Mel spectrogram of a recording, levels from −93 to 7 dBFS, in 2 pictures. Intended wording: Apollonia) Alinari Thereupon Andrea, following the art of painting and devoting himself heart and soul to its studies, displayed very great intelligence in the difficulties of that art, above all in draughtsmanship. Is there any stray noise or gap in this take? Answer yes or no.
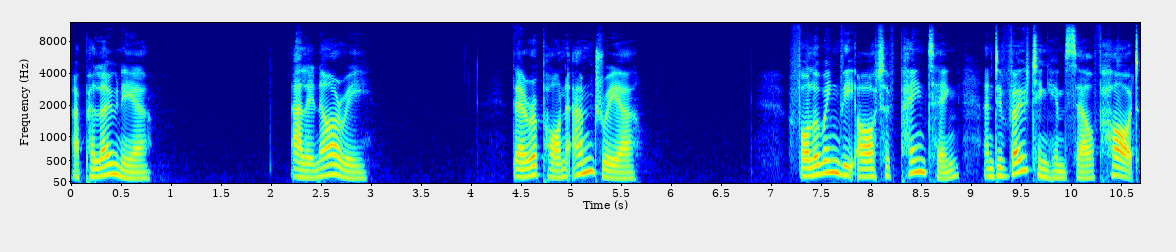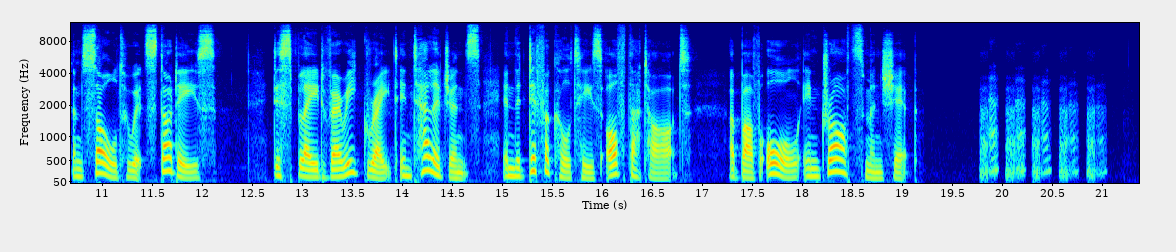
yes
